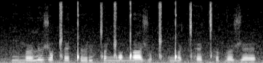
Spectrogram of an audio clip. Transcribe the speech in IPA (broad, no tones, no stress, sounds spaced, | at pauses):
i m œ l ø ʒ ɔ ǁ ɛ ǃ ø ɾ y ǀ œ ŋ͡ǁ ɔ ŋ͡ǃ a ʒ o ɡ͡ǁ ə p ŋ͡ǃ œ ǀʰ ɛ ǀʰ ə ɡ œ ʒ ɛ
